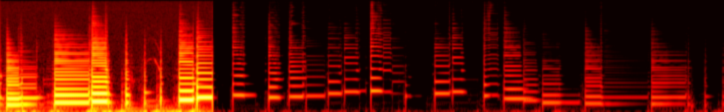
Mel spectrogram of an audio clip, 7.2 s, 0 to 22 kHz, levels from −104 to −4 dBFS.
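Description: From 2.13 s to the end, the music drops about 37 dB to a faint residue, likely one channel inverted, cancelling shared content in mono.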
